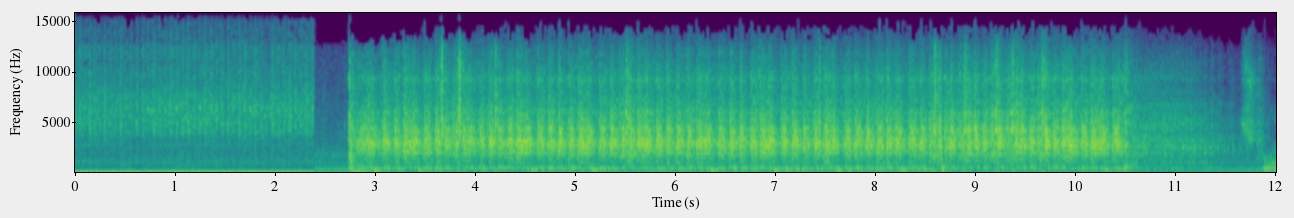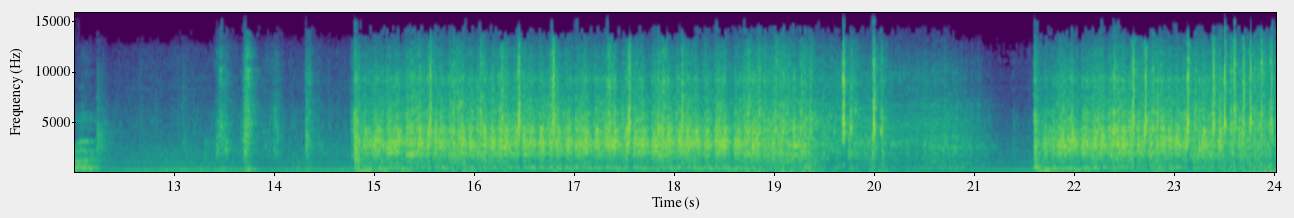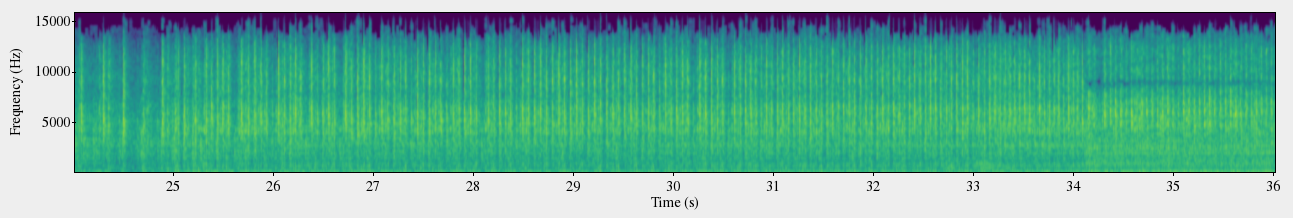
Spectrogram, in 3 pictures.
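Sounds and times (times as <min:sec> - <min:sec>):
car engine running: 0:00.0 - 0:11.5, 0:22.5 - 0:36.0
starter motor cranking: 0:00.2 - 0:10.7, 0:14.8 - 0:20.3, 0:21.6 - 0:36.0.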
